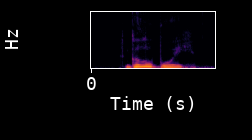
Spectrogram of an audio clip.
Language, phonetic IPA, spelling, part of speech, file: Russian, [ɡəɫʊˈboj], голубой, adjective / noun, Ru-голубой.ogg
- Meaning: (adjective) 1. light blue, sky blue, azure (contrasts with си́ний (sínij, “dark blue, indigo”)) 2. ideal 3. cyan (e.g. in the CMYK color model)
